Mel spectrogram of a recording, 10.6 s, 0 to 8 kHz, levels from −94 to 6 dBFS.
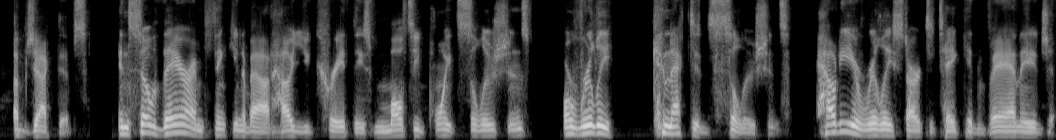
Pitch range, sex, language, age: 100-125 Hz, male, English, 50-69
